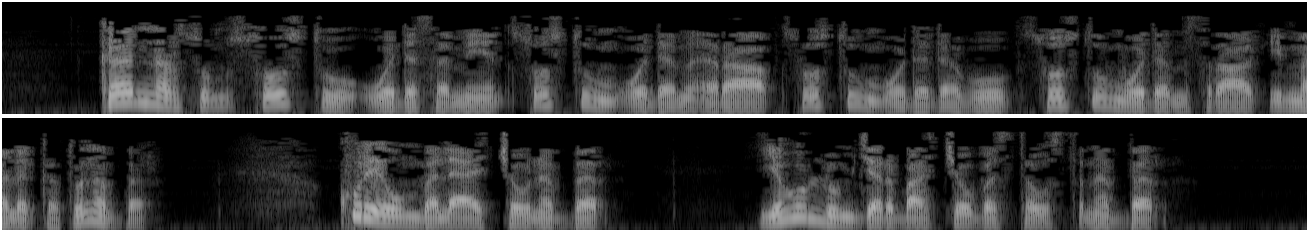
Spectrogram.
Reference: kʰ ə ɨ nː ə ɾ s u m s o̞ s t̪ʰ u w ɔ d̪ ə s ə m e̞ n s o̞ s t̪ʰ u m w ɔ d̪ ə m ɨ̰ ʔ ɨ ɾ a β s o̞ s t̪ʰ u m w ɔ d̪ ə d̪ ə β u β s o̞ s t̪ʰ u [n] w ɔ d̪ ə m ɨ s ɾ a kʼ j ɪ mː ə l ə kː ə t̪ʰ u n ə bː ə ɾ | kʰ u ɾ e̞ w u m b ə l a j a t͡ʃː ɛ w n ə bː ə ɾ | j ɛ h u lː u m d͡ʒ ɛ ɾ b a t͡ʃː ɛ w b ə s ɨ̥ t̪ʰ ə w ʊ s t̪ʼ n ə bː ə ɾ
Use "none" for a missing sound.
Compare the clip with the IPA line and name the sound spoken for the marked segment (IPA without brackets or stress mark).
m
